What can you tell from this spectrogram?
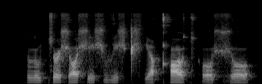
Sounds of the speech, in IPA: l u˧ c ə˞˥˩ ʃ ɔ˥ ʃ i˩˥ ʃ v i˧ ʃ t͡ʃʰ iː˩ qʰ oː˥˩ t͡sʼ oː˩ ʃ ʒ o˥˩

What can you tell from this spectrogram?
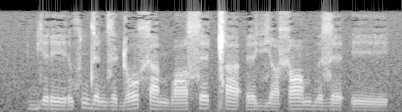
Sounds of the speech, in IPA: bʲ ɛ ɾ e ɾ ɛ xʷ n d ɛ n z ɛ ɖ ɔ x a m b ɑ s ɛ ǁ a ʔ ɛ vʲ ɑ x ɑ m b ə z ɛ ʔ e

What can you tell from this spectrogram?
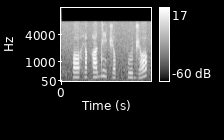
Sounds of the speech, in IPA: ɔ h i q i d i t͡ʃ ɔ pː u d͡ʒ ɔ

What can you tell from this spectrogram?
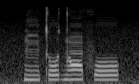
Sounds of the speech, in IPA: k͡p ĩ˨ t o˨˦ d ɔ̃˧ f o˧

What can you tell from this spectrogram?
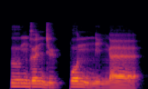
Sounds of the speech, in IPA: ɯ˦ ŋ ɡ ø˦ n d y˨ pː o˦ nː i˨ ŋ æ˨

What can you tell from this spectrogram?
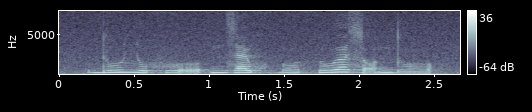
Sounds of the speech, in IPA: d u ʎ o xʷ ɣ o̰ | n z æ xʷ ɠ ɔ̤ θ u ɐ̯ z ɔ̰ n d ɔ̤

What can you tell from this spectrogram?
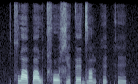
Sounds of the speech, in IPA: t͡s w a˥˧ p a˧ w t͡ɕʰ o˧ ɕ i˧ t̪ e˦ d͡z ã˧ n pʰ i˦ ʔ kʰ i˥˧

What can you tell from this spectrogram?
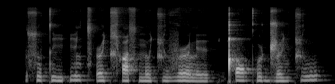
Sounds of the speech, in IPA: s u t̪ i ʔ i l t͡sʼ ə˞ t͡ɕʰ ɑ s n ʊ t͡ɕ u v ə˞ l ɪ | ǃʼ ɔ kʼ u ɖ͡ʐ ə˞ ʎ t͡ɕ u

